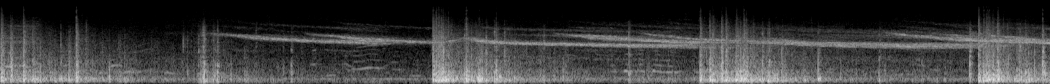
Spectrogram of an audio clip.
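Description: Aerial fireworks display: shell bursts about every two to three seconds, the loudest about four seconds in. From about two seconds on, several overlapping whistles glide slowly down in pitch over the bursts.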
